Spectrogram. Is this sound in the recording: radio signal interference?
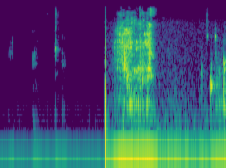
no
